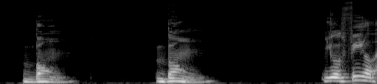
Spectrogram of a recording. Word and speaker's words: bon: The word bon ends in the letter n but you don't pronounce it bon. It's more like boom boom. The sound on the end is what's known as a nasal sound.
